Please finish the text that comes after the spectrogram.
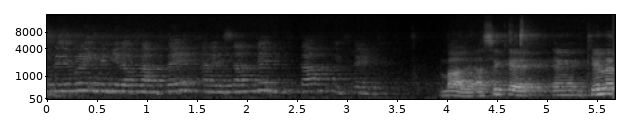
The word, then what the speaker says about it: Eiffel: Se llama así por el ingeniero que la montó, que se llamaba Gustave Eiffel, escrito E-I-F-F-E-L-L, pronunciado Eiffel.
